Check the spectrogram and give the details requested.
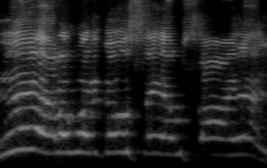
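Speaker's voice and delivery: put-on squeaky, childlike little-kid voice, very high. Retelling refusing the therapist's advice, imitating a little kid. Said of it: "I was like a little kid in her office".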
